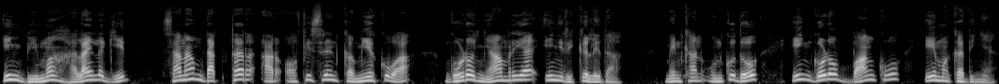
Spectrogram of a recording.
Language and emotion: Santali, disgusted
